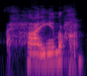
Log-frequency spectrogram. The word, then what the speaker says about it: Chaim: So Heim. I can't really. How do you pronounce it? Geheim. Yes. Not gonna work. Just pretend to spit at someone and then Yeah, yeah, pretend to yeah.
